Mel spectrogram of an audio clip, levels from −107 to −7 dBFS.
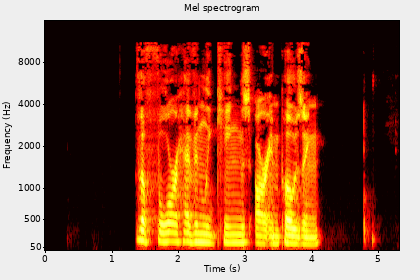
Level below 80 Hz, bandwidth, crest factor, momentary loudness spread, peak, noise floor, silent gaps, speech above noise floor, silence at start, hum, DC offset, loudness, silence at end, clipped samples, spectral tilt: -64 dBFS; 11.5 kHz; 22 dB; 7 LU; -4 dBFS; under -90 dBFS; none; over 67 dB; 1.35 s; none; under 0.1%; -24 LUFS; 0.5 s; under 0.1%; -5.5 dB/octave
